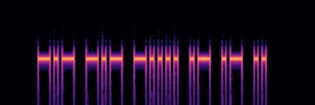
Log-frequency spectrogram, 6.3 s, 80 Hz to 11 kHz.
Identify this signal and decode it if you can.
Morse code, heard as a keyed tone, about 16 wpm, 700 Hz. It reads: KK6AAI
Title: USA Call Signs - 6 Characters - Repeated 3x - 15wpm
